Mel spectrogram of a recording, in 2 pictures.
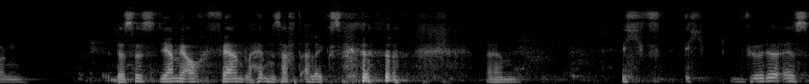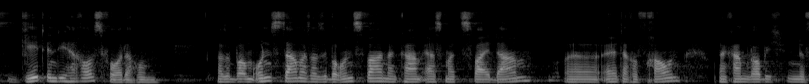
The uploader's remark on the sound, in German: Eine Frage aus unserem Q&A Abend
